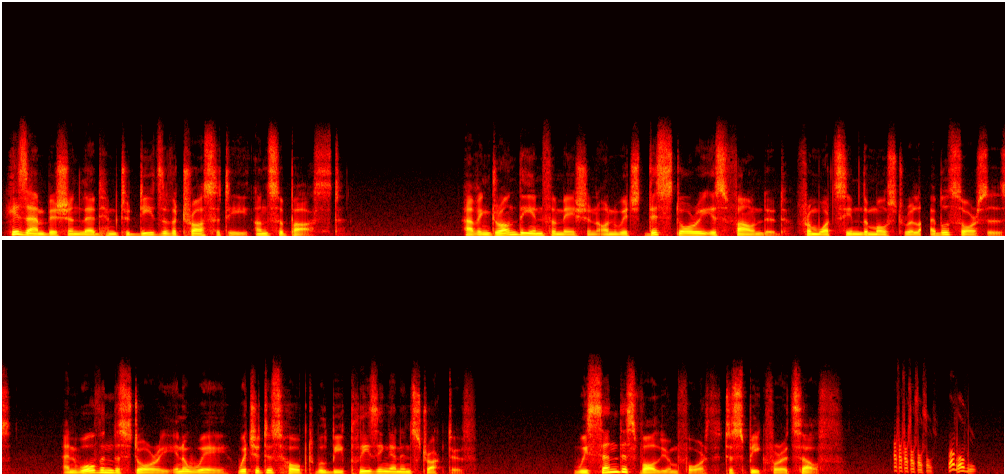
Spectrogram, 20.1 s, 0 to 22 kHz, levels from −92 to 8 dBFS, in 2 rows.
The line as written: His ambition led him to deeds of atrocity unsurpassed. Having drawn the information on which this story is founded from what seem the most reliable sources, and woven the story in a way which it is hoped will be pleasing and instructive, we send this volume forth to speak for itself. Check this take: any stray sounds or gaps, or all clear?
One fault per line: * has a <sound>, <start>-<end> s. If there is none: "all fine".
* has a dropout, 9.2-9.3 s
* has a chirp, 18.9-19.8 s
